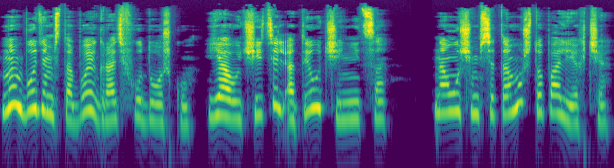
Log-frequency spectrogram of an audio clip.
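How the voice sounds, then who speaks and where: A woman voicing a kind young woman who cares for a little girl, speaking gently and reassuringly. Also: high-pitched, lively intonation, moderate pace, no echo, studio quality, voice pushed up. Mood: gentle.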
